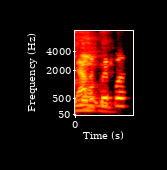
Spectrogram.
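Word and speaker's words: Aliquippa: Alquippa.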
